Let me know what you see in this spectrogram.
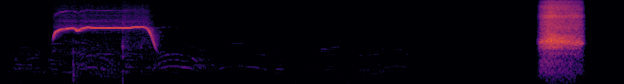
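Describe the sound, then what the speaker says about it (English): A character whistles in Final Fantasy XVI: one clear, steady whistled note of about a second, followed by faint breathy sounds, silence and then a short loud noisy burst. "Did she just whistle while wearing gloves"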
